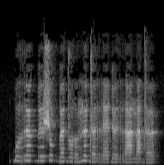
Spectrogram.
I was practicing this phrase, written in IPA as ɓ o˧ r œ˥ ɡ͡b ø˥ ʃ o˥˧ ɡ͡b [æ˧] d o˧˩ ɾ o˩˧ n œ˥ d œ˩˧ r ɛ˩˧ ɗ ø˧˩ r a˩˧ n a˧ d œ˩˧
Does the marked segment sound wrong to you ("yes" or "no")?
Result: yes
